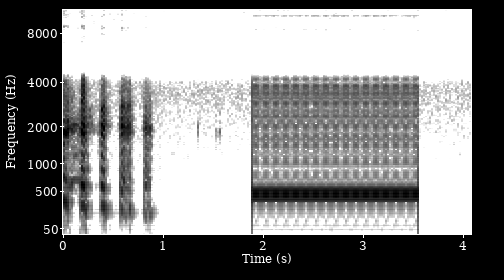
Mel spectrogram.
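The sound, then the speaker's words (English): A telephone dial tone sounds as a line is dialed: one steady, unbroken tone lasting under two seconds, following a brief burst of voice and a short silence. “now we are dialing.”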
